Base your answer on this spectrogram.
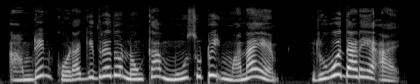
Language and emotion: Santali, disgusted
